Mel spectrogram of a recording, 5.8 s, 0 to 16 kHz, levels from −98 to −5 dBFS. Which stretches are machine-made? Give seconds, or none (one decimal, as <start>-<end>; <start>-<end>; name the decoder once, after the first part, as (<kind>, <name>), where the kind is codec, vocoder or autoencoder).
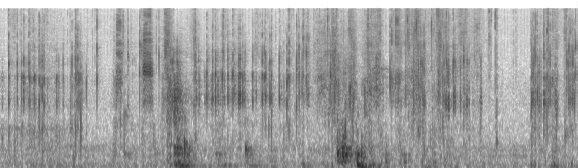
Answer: none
